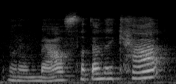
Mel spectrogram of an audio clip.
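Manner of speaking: ordinary delivery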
